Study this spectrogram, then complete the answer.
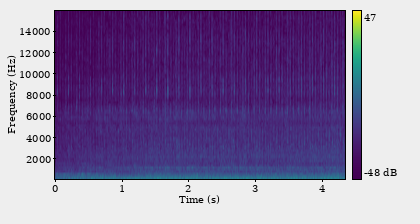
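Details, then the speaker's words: Oliver Super 66 tractor after valve adjustment (loose valves reset to 0.016): low, even chug at idle with steady firing beat, no tapping, knocks or misses; normal idle. "well that started a revolution quicker so everybody sounds happy they all sound the same"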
